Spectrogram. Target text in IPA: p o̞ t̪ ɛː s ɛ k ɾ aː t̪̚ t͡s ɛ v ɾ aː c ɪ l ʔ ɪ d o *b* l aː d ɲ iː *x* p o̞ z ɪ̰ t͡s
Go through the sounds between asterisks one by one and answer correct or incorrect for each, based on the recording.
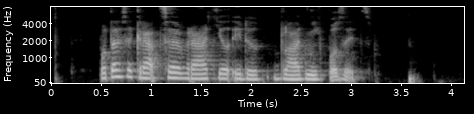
incorrect, correct

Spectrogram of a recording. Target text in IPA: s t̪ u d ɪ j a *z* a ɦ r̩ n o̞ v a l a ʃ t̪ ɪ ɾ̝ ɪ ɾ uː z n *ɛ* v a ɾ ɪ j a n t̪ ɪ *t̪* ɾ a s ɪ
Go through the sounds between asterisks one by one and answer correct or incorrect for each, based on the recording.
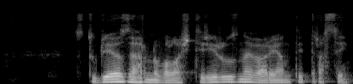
correct, incorrect, correct

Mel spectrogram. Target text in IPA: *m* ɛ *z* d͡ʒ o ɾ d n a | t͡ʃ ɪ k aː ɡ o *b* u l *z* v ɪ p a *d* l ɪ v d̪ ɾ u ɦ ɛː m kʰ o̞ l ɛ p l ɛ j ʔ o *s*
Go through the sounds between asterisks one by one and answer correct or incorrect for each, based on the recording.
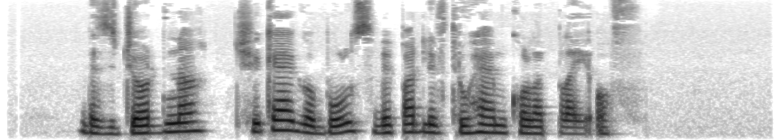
incorrect, correct, correct, incorrect, correct, incorrect

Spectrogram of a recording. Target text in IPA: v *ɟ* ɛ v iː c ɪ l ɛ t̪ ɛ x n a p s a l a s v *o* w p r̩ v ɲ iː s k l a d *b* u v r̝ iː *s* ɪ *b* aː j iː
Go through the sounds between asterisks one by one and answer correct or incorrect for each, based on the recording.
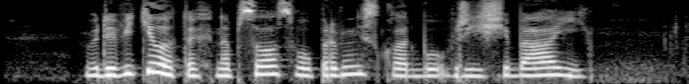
incorrect, correct, correct, incorrect, correct

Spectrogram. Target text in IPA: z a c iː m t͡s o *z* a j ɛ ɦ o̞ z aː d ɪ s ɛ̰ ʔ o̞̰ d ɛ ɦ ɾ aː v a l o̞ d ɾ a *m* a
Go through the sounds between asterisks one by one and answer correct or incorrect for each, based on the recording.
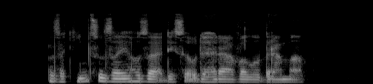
correct, correct

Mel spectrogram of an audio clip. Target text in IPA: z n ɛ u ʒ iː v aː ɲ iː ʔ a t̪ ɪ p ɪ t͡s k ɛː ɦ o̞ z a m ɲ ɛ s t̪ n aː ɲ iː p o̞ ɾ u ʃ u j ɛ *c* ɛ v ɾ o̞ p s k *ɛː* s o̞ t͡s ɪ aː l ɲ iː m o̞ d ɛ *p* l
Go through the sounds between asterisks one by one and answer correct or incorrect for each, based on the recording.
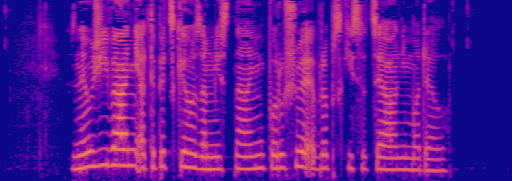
incorrect, incorrect, incorrect

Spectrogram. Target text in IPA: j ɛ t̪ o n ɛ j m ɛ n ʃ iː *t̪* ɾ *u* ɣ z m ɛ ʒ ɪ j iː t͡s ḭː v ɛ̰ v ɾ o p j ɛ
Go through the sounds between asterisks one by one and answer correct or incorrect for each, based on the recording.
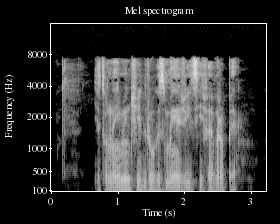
incorrect, correct

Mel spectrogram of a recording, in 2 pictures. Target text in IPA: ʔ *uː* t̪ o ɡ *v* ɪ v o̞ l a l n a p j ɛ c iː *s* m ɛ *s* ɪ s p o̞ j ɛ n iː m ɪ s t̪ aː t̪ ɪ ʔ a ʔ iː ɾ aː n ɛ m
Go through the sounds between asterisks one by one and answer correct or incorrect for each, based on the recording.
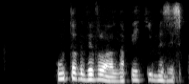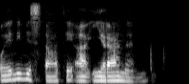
correct, correct, incorrect, incorrect

